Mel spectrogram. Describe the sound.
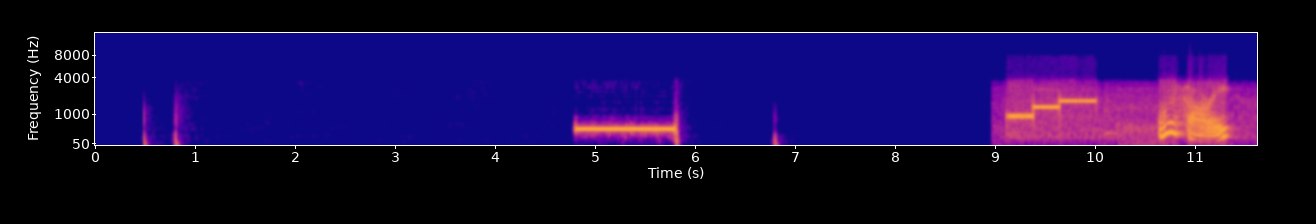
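Touch-tone keypad dialing on a telephone to call someone back: a short run of beeps stepping upward in pitch, following a few faint clicks and one steady tone, with more tonal sounds right after the dialing.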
